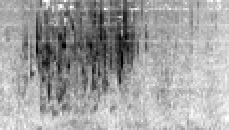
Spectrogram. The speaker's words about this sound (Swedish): Så vi fick ro tillbaka och hämta dem.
